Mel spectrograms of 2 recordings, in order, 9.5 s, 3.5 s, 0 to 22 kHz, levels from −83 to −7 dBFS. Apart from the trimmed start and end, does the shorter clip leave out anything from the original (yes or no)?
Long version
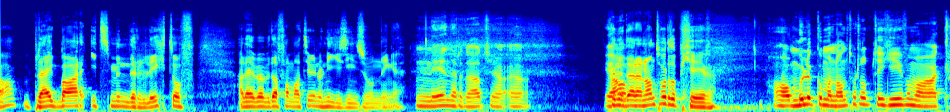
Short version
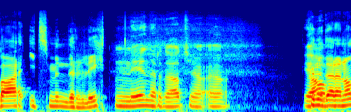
yes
